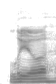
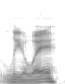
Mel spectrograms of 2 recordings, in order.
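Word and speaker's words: Liyue: of Leah Harbor uh she says Leo as opposed to like monstat and other characters when they say it they'll say Lee away um so she definitely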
